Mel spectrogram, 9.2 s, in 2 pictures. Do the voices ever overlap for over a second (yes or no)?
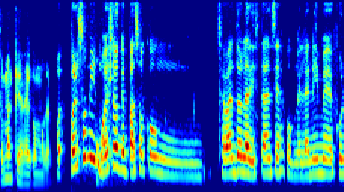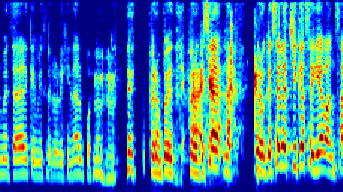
no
